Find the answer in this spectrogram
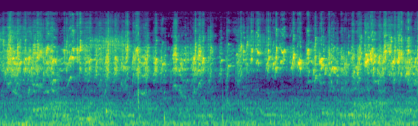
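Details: Barn swallow (Hirundo rustica), song.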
